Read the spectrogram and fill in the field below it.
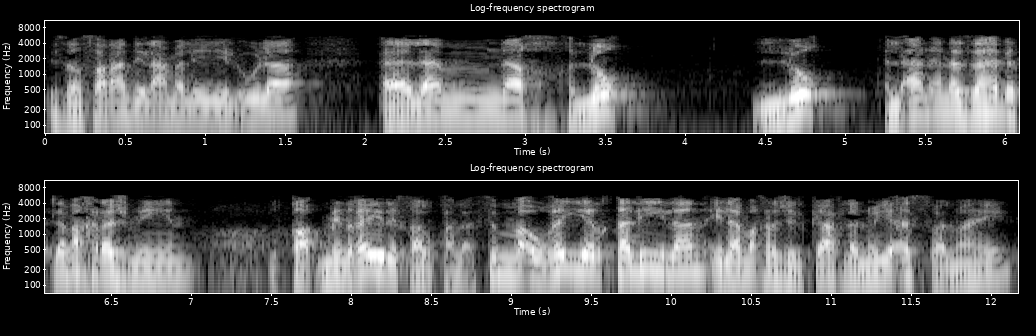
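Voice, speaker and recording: A man's voice: a little high, racing, dull audio. A man teaching Quran recitation rules, explaining letter articulation and quizzing his students with rhetorical questions. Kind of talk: tajweed lesson with recited examples.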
